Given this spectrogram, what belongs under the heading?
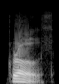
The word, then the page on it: growth: American English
